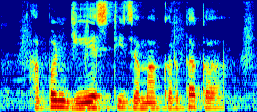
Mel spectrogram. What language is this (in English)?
Marathi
